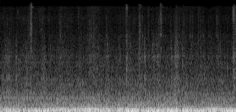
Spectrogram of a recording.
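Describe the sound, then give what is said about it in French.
A small car drives across the yellowed plains of Alberta, buffeted by gusty wind. A steady, loud, low rumble of engine and wind noise runs throughout, with no talking. “Dans les vastes plaines jaunies de l'Alberta, la petite voiture supporte mal les rafales.”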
